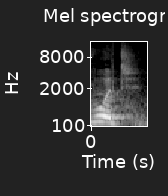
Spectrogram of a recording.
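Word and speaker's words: would: जाएगा यहां पे ब वुड क्या पढ़ेंगे वुड नेक्स्ट हाफ तो एल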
